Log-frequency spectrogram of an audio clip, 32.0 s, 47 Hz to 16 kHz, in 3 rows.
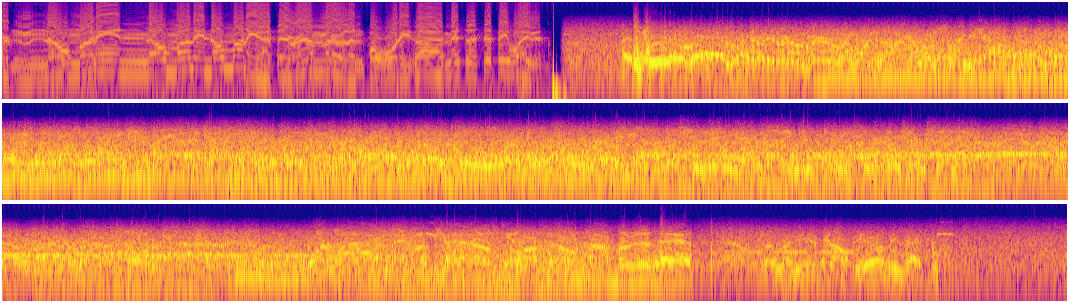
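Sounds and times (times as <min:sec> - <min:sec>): garbled overlapping radio voices: 0:00.0 - 0:31.7
radio static: 0:00.0 - 0:31.9.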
